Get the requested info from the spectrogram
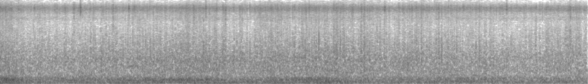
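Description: Light rain: a steady hiss with faint scattered crackle of drops, under a low rumble.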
